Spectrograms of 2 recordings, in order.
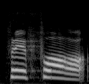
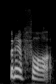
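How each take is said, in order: First: prefer with the final फर stretched and punched; stress on last syllable. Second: Said in the usual way. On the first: Shown as a demonstration. Teacher showing stressed pronunciation, weight on the end of prefer. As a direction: lean firmly on फर in prefer. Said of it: "तो जोड़ दे रहे हैं आप". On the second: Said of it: "ऐसे नहीं बोल रहा".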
